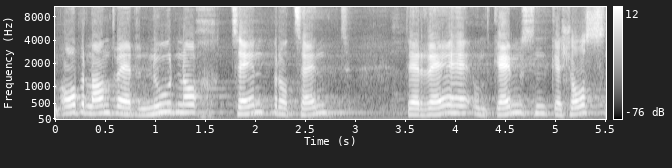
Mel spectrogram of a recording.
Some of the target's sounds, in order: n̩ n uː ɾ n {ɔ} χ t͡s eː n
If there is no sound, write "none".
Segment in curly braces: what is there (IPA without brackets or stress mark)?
ɔ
